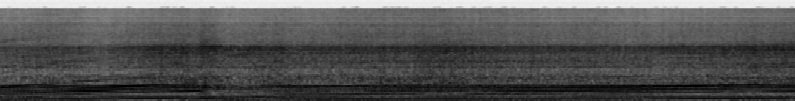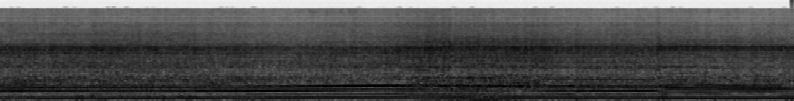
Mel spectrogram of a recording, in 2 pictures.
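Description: A car engine hums steadily from inside the car, rising in pitch and dropping as it shifts gears.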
